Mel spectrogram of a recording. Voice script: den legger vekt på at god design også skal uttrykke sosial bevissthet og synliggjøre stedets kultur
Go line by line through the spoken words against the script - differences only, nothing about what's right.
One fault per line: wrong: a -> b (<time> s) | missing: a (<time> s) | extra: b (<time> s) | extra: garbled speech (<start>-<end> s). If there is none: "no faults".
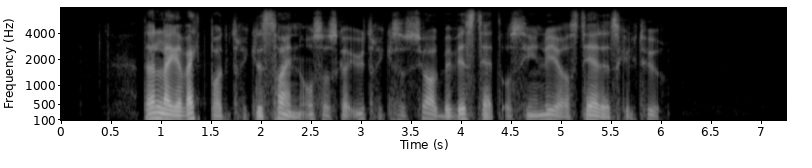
wrong: god -> uttrykke (1.6 s)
